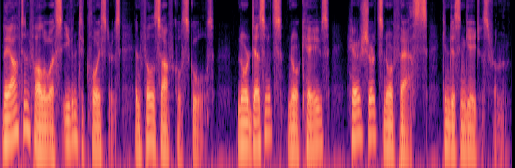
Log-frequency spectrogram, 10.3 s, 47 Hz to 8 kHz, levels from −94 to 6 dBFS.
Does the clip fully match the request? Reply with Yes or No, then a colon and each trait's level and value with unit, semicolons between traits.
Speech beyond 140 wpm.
No: slow, 135 wpm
